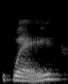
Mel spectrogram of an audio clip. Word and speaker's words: WAI: So the W3C's Web Accessibility Initiative, or WAI, which we pronounce WAI, is responsible for several resources that help us make the internet more accessible, such as WAI ARIA and WCAG.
